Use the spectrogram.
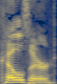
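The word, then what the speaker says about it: Koelzer: Kelzer. – Kelzer? – Yes. – That's not Kolzer? – No, but it's Kelzer. – Kelzer. So a silent O? – Yes.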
